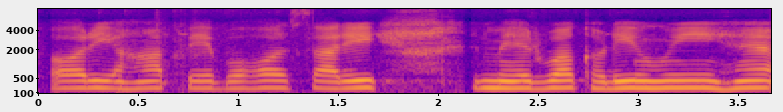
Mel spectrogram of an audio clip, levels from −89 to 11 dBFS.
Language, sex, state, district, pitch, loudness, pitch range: Hindi, female, Uttar Pradesh, Lalitpur, 210 Hz, -16 LUFS, 205-215 Hz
